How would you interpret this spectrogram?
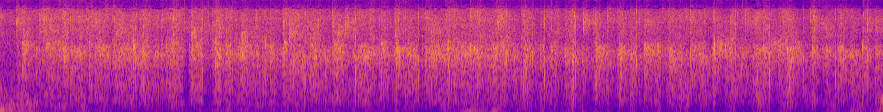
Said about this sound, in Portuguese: Aplauda o Senhor.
